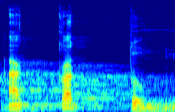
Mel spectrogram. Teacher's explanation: Itu bukan qalqalah, tapi idgham mutaqaribain. Itu disebut mutaqaribain itu karena huruf dal dengan huruf ta itu dekat, Pak. Jadi membacanya dimasukkan ke ta itu.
